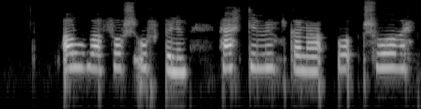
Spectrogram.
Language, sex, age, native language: Icelandic, female, 11, Icelandic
